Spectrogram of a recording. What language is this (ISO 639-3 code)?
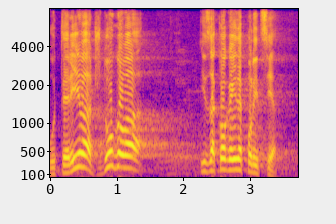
srp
